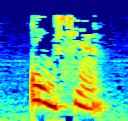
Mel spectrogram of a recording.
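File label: "贡献", Mandarin Chinese; chinese-flashcards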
